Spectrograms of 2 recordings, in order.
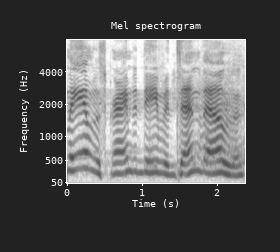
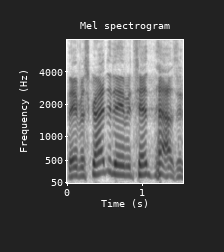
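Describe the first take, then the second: First: The voice is whiny and complaining. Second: The voice is plain and neutral.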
